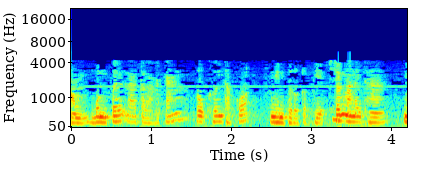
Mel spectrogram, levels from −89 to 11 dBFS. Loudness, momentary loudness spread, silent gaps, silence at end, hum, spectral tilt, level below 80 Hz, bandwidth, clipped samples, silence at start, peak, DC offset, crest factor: -16 LUFS; 10 LU; none; 0 s; none; -10.5 dB/octave; -42 dBFS; 4.5 kHz; under 0.1%; 0 s; 0 dBFS; under 0.1%; 14 dB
